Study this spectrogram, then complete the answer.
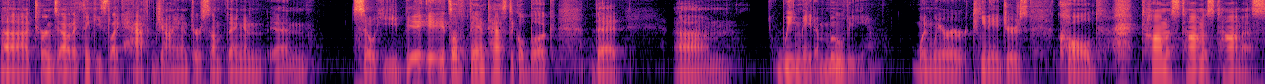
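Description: With vocal fry, a man speaks at a very deep, low pitch with ordinary pitch variation. His pace is moderate, broken by long, frequent pauses. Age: 40s. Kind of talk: casual conversational interview. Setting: studio, in person.

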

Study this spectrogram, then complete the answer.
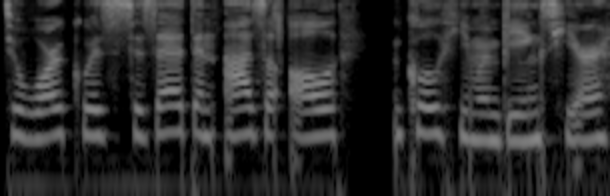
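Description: The recording is very clean, with a silent background. A woman speaks at a fairly high pitch with flat, monotone intonation. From western Kazakhstan. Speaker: exchange fellow, civil society activist. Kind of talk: interview. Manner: halting, many fillers.

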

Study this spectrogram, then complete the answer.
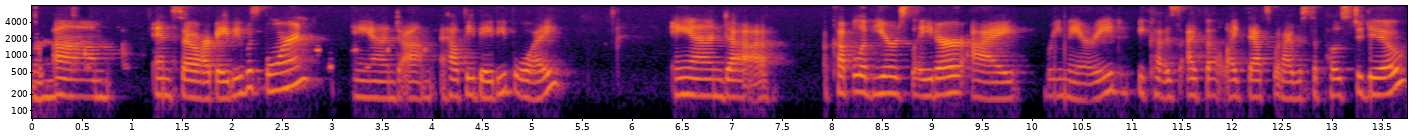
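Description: A woman with a plain, everyday voice and an American accent speaks fairly slowly at a medium pitch, her intonation fairly even. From Michigan. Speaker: licensed counselor. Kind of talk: interview testimony.

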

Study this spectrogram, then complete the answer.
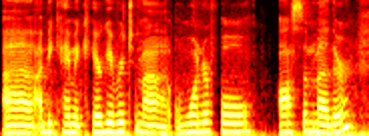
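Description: A woman's fairly low voice with a dark, mellow tone and vocal fry. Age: 40s. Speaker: therapist. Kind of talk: interview.

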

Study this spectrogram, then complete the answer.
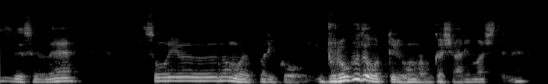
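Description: Talking at a fairly quick pace, a man has a dark, mellow, somewhat breathy tone, lively intonation and big swings in loudness. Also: medium pitch for a man. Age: 50s. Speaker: schoolteacher and coach. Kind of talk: casual interview chat.

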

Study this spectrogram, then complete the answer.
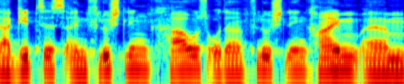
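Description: On a very clean recording with a silent background, the speaker uses a Kurdish accent and monotone, flat intonation. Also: man. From Iraqi Kurdistan, Sulaymaniyah. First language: Kurdish (speaking German). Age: 30s. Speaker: doctor. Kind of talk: interview.

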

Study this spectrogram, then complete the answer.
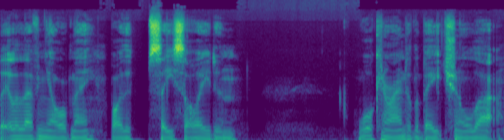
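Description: On a very clean recording with a silent background, a man with a very deep, low pitch and a dark, mellow tone talks at a fairly quick pace in monotone, flat intonation, keeping his loudness very even and leaving long, frequent pauses. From Birmingham, England. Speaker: student radio station manager. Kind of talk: casual storytelling.

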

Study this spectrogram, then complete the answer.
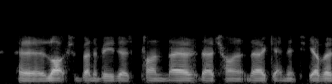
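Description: A man in an East Midlands accent, very deep and low in pitch, at a fairly quick pace. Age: 20s. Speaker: professional boxer. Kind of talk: interview.

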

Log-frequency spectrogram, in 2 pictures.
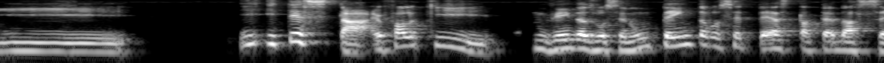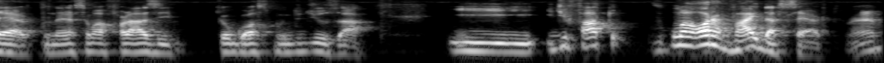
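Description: This man has a fairly high, somewhat breathy voice with very wide pitch swings. He talks at a moderate pace on a very clean recording with a silent background. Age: 40s. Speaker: podcast host, sales trainer. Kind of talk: interview. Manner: animated.

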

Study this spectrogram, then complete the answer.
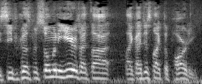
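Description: There is ordinary pitch variation in this man's somewhat breathy speech. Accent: American. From Southern California. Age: 30s. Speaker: AA speaker. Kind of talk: recovery testimony. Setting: outdoors in a park, audience.

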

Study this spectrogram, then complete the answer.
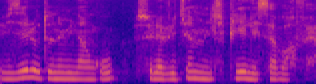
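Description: A woman's fairly high, somewhat breathy voice with a dark, mellow tone and monotone, flat intonation, at a moderate pace. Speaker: student podcast reporter. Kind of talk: scripted narration.

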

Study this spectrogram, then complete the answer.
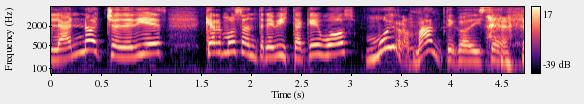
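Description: This woman talks at a moderate pace in a high pitch. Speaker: radio host. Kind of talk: casual radio interview. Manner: animated.

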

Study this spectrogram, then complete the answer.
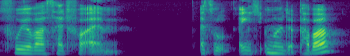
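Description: On a very clean recording against a silent background, a woman talks at a medium pitch. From Saxony, Dresden. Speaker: flatmate of host. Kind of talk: personal account.

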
